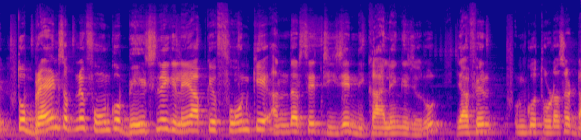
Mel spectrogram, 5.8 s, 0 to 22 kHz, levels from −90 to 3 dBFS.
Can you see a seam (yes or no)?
no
